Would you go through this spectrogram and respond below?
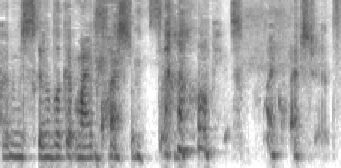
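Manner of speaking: tearful, holding back tears, on the verge of crying. A live-stream host after a guest recounts her story, holding back tears. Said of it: "trying not to cry".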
